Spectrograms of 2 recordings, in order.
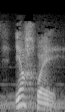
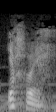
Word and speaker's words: Yahweh: And so the nearest that scholars can get to it is Yahweh. Yahweh.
